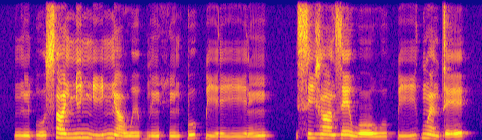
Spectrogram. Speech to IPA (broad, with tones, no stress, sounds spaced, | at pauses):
ŋ ĩ˨ ɓ u˨˦ s ã˦ ɲ ɨ˦ ɲ i˨˦ ɲ ã˨ w ɨ˨ b ĩ˨ h ĩ˨ k͡p u˦ k͡p i˨ ɾ iː˨ ɾ ĩ˦ | s i˦ ɣ ã˦ z e˦˨ w oː˨ w u˨ k͡p iː˨˦ ɡʷ ɛ̃˧ d e˨˦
